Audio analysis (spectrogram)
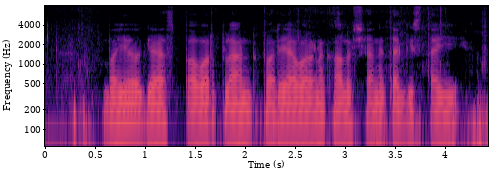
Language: Telugu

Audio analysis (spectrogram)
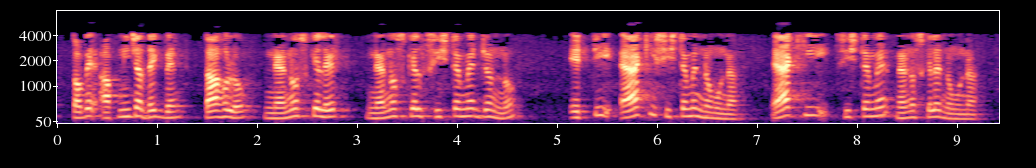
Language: Bangla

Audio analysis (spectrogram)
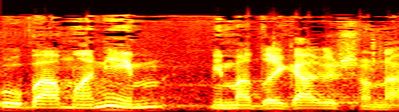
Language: Hebrew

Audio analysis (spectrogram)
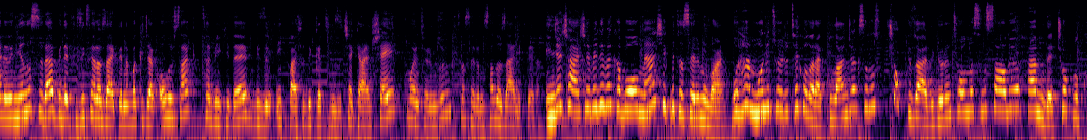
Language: Turkish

